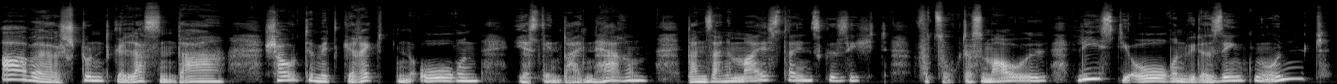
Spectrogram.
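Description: A woman narrating a classic tale in a measured, deliberate audiobook reading. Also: sits low, expressive, vocal fry, darkish tone, husky.

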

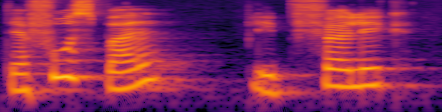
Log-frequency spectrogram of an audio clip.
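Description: A woman narrating a children's storybook in a lively, expressive reading. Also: on the high side, takes it slowly.

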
